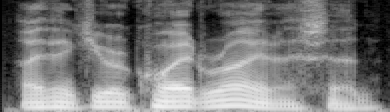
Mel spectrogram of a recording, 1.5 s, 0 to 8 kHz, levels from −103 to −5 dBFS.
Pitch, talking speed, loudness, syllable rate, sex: 85 Hz, 330 wpm, -16 LUFS, 7.6 syllables/s, male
